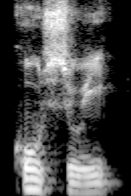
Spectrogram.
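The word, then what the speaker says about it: Kōsui: So, or I say Korsui. Korsui is how that would be properly pronounced.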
